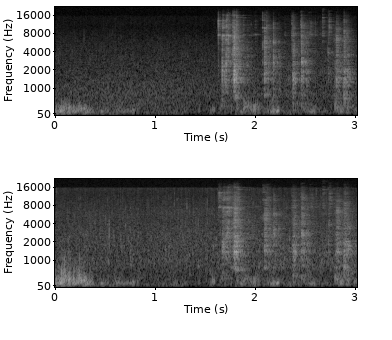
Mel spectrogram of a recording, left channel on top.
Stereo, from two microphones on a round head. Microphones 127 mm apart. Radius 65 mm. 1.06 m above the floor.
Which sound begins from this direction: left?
Keys jangling, at 1.6 s.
